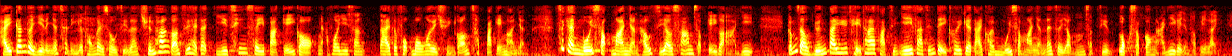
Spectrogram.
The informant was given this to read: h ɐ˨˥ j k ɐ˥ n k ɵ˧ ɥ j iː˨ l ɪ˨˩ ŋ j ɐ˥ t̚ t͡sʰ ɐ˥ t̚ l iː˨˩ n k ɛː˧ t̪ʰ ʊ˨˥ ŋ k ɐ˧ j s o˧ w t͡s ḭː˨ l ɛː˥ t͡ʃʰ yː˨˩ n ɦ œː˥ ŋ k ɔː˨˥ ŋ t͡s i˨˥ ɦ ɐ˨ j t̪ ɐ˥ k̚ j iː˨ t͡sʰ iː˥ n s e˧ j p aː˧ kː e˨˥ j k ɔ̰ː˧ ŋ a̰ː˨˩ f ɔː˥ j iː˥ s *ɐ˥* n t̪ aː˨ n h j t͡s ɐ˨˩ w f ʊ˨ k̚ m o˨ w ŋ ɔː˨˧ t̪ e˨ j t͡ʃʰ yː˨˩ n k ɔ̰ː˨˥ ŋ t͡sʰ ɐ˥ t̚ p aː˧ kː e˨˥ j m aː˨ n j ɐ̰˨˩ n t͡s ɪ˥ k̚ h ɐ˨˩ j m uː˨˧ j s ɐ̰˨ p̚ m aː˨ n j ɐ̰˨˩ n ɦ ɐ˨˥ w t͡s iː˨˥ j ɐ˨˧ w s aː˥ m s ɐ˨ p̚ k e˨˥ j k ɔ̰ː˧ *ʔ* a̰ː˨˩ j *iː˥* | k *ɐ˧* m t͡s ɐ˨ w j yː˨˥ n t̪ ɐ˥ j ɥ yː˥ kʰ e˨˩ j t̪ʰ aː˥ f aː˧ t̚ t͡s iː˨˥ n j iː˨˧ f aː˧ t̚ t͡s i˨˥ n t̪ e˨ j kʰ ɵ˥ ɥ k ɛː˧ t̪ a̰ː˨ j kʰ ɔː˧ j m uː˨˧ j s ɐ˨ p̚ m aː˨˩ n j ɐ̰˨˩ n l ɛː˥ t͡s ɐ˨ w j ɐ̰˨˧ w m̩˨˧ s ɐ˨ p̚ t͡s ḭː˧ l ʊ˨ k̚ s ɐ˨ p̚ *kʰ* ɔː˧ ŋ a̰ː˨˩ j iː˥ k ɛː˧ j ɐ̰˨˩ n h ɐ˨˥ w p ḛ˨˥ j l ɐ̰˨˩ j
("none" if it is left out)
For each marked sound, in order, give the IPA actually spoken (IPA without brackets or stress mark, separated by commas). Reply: ɐ˥, ʔ, iː˥, ɐ˨˥, k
